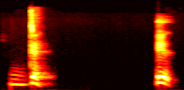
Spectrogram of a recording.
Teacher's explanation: 근데 방금 저한테 드라고 의 소리가 한국어의 의 음, 소리가 들어가 있는 느낌이 들어서 디귿만 발음하는 것처럼 한번 해볼게요. 혀가 입천장 앞쪽에 아마 닿아 있을 거예요. 그래서 그냥 이게 아니라 뜨, 뜨 하면서 마음속으로 으이라는 소리를 그냥 머물고 있다가 터져내시면 돼요.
